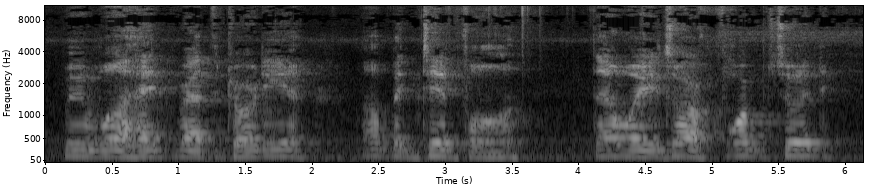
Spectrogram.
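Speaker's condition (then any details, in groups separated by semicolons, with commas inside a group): Friedreich's ataxia; slowed speech, can be difficult to understand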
